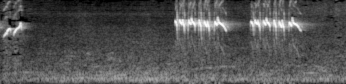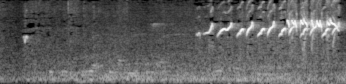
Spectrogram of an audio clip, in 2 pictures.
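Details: Grey bushchat singing in a dense, sharp-edged rolling style: a short high note, two bursts of rapid thin trilling, a lone click, then an accelerating series of sharp, rising high chirps near the end.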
